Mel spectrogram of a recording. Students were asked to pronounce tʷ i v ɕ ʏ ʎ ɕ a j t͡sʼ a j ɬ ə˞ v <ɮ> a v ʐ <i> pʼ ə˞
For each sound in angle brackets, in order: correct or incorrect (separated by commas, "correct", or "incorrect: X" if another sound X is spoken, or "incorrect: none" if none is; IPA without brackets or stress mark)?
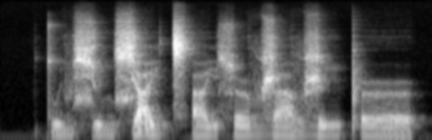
incorrect: ʐ, correct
